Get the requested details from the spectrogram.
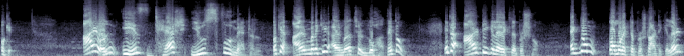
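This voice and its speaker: A woman teaching an exam-prep English grammar lesson, who keeps asking the class check questions and repeats key words slowly for emphasis. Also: high voice.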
